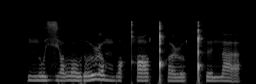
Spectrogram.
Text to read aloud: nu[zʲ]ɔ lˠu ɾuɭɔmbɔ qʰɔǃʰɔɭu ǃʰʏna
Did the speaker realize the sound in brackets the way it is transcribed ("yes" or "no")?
yes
